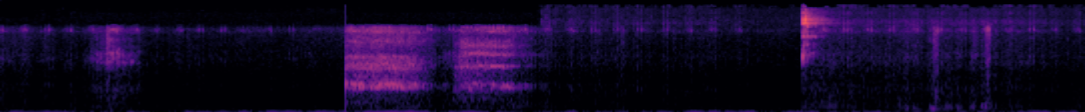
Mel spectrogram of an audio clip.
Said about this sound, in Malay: awal ayam kokok. Oh, masuk subuh.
